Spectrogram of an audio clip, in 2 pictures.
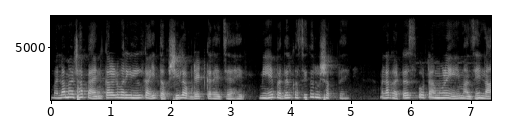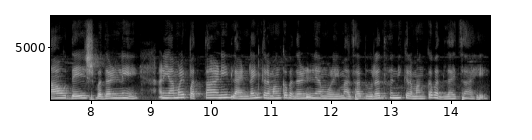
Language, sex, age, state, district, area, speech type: Marathi, female, 60+, Maharashtra, Pune, urban, read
